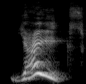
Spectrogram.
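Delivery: loud, high yelp of alarm; startled cry. A narrator's reading. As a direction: jump back with a yikes. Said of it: "cried Joey Mackerel".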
